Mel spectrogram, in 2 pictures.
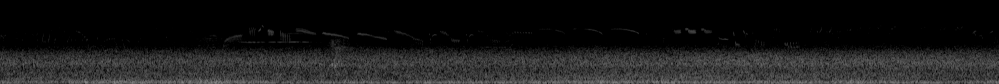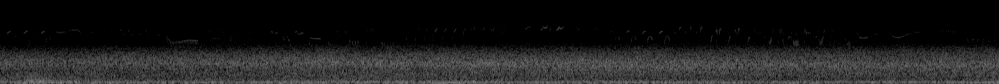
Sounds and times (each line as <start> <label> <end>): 1.0 skylark murmers 8.3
